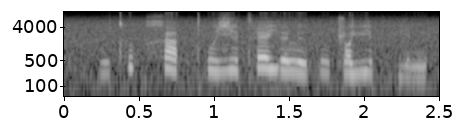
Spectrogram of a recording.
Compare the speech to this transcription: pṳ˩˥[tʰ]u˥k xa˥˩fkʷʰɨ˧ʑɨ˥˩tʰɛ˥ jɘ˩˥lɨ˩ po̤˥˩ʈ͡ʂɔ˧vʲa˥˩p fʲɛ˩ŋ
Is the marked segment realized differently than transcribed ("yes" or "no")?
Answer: no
